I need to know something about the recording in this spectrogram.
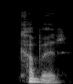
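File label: "cupboard", Australian English; pronunciations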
